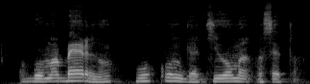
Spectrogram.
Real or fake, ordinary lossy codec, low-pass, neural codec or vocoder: fake; none; none; codec, 44.1 kHz, 1.7 kbps, Pupu-Codec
